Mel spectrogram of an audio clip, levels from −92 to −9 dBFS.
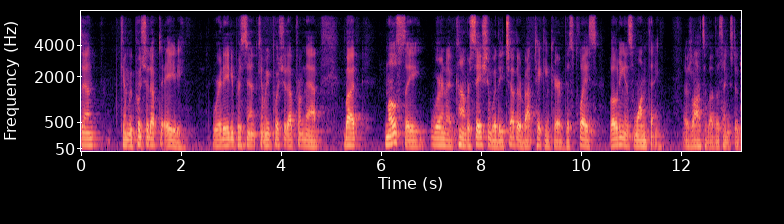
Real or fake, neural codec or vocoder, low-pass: fake; codec, 44.1 kHz, 7.8 kbps, DAC; 7.2 kHz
